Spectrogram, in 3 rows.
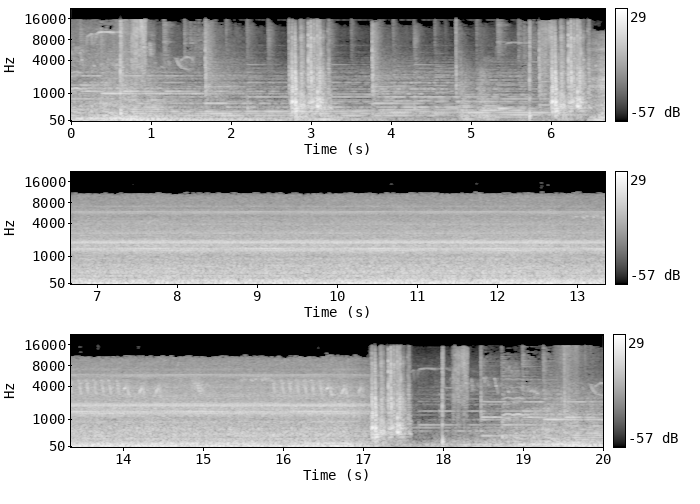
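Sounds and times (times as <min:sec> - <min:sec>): motor running with high whine: 0:00.0 - 0:20.0.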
